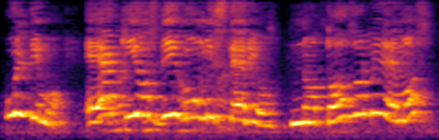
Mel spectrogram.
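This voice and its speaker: A woman pastor preaching a sermon, slowly reading scripture aloud and explaining it to her congregation, calling them brothers. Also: extremely high pitch, lively intonation, darkish tone. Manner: slow, deliberate reading that stretches key words, with asides to the congregation. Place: church. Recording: echoey church room, voice from a distance.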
